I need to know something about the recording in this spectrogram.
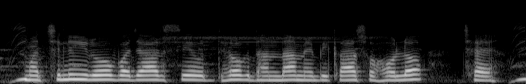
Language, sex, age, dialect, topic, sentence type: Maithili, male, 18-24, Angika, agriculture, statement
